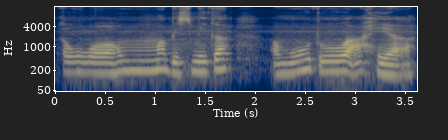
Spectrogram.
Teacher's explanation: اللہم میں اللہ کا لام موٹا، ہما میں میم مشدد آ رہا ہے 1 الف کی مقدار، غنہ کریں گے۔ بسمک اموت، موتو میں میم واو پیش منہ، یہاں پر 1 الف کی مقدار کھینچیں گے۔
